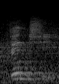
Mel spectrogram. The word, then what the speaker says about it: Vinci: Well, they write it Vinky and pronounce it Vinci.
